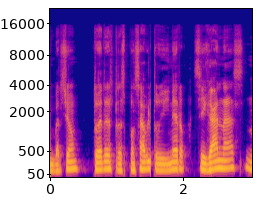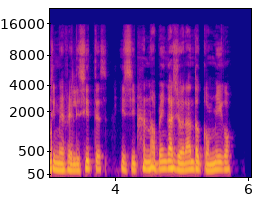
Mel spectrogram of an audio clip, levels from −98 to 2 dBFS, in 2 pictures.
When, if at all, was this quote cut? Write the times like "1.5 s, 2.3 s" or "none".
1.5 s, 2.1 s, 3.0 s, 4.0 s, 4.3 s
